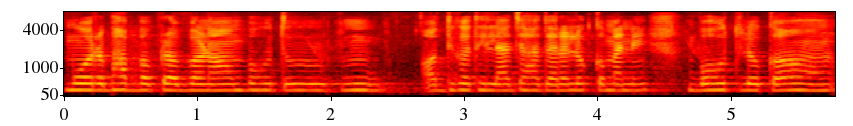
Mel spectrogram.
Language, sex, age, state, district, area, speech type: Odia, female, 18-30, Odisha, Nayagarh, rural, spontaneous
